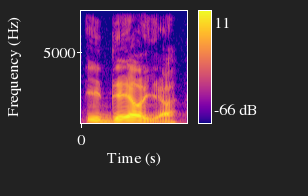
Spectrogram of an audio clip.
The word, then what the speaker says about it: Idalia: we think it's just about a given it will eventually be called idalia that's how it's officially being pronounced idalia and Adalia would will impact our weather it's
